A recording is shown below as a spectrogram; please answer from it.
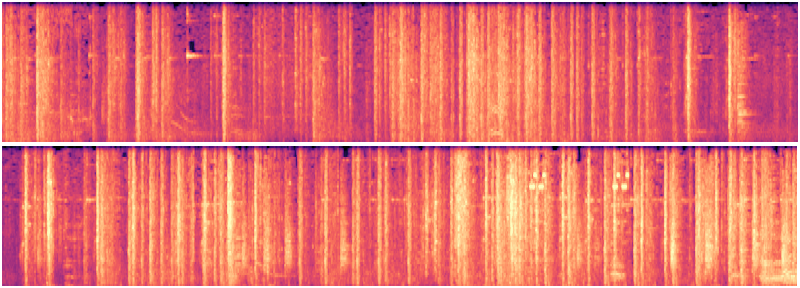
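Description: Desert Eagle pistol fire in the online shooter Warface, during a team deathmatch on the Oil Depot map, comes as dense, loud, continuous battle gunfire with sharp shots and impacts and no pauses.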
